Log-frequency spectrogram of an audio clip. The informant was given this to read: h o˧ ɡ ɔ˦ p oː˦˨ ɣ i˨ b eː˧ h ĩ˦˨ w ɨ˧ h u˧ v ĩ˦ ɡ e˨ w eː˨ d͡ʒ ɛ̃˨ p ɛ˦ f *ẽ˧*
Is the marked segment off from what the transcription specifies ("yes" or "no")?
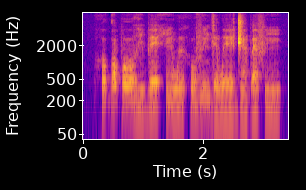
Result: yes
